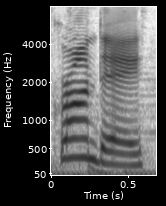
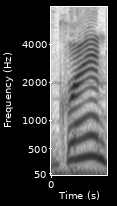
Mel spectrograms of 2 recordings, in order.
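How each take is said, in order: First: The name ends with an 'ay' sound. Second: The name ends with an 'ee' sound. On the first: It is the version chosen because it sounded cooler. "the same as the Starbucks drink size" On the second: It is the grandfather's original pronunciation. "My grandpa said Grandy"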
